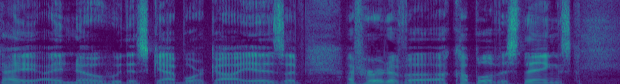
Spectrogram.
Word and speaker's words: Gabor: stickler for pronunciation and in Hungarian the emphasis is always on the first syllable of a word uh and the A's have accents over them properly so Gabor mate uh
